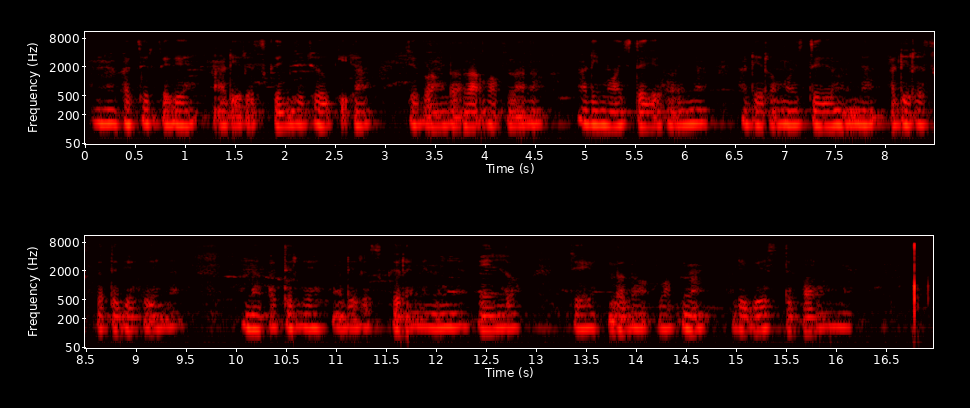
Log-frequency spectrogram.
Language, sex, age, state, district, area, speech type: Santali, male, 18-30, Jharkhand, East Singhbhum, rural, spontaneous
